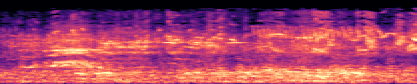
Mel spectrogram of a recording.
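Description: Many caged canaries chirping and twittering at once, a dense tangle of overlapping high calls.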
